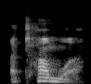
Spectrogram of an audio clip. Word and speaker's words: Ottumwa: Dr gen3 says uh very good you pronounced Ottumwa thank you I'm glad I pronounced it properly um uh and uh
